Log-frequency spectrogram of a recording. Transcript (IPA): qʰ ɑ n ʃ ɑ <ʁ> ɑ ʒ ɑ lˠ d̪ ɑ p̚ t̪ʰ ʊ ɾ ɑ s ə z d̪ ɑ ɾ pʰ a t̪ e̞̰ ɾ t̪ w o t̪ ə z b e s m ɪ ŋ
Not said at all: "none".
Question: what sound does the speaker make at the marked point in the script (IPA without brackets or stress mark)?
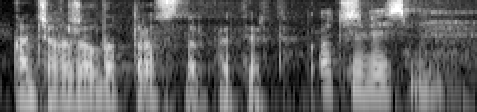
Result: ʁ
